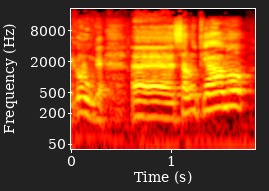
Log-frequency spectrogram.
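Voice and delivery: ordinary talk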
